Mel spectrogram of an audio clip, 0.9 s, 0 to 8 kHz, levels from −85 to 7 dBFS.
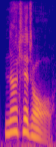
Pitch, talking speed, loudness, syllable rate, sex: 160 Hz, 195 wpm, -16 LUFS, 4.1 syllables/s, male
